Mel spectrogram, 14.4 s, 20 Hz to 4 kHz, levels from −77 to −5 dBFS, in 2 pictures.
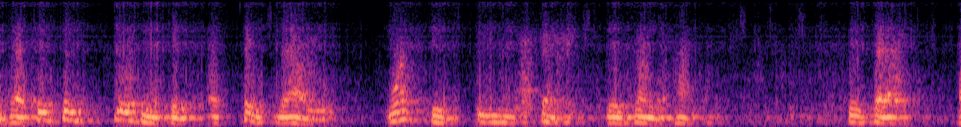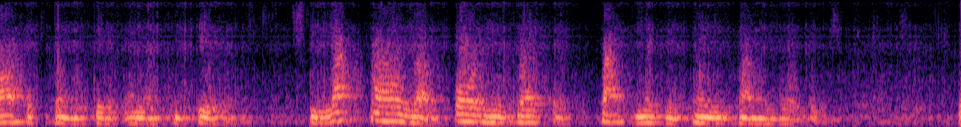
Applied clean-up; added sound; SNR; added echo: neural separator model SepFormer DNS4.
